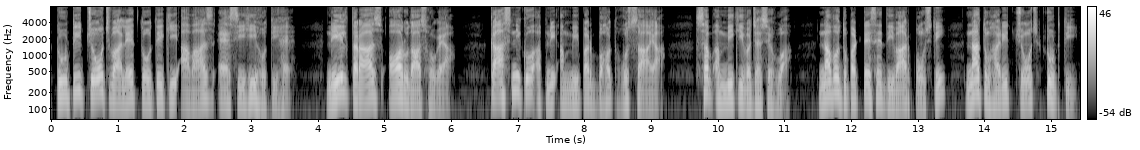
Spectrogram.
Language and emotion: Urdu, neutral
